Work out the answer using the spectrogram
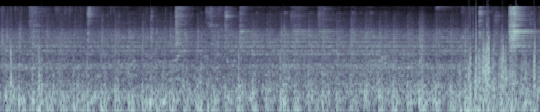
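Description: Passenger train coaches running at speed: a steady rumble of wheels on the rails, with irregular clacks as the wheels cross rail joints, loudest near the end.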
